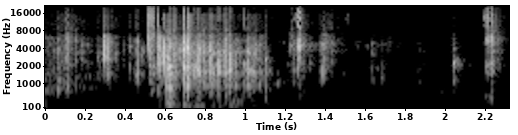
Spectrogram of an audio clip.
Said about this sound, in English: Instead, I'm gonna take a sip of this here tea.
